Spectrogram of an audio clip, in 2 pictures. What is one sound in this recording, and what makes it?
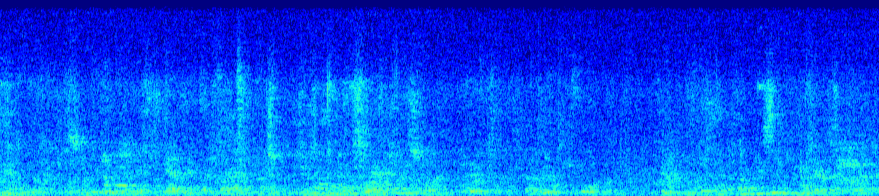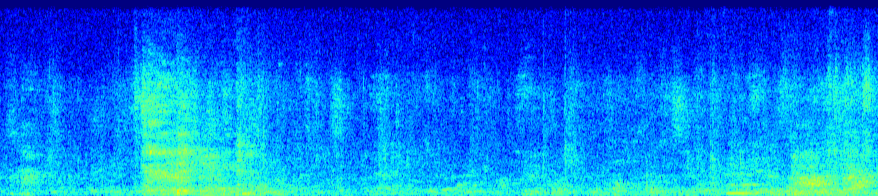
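A man speaks at a distance through a microphone in an echoing hall.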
